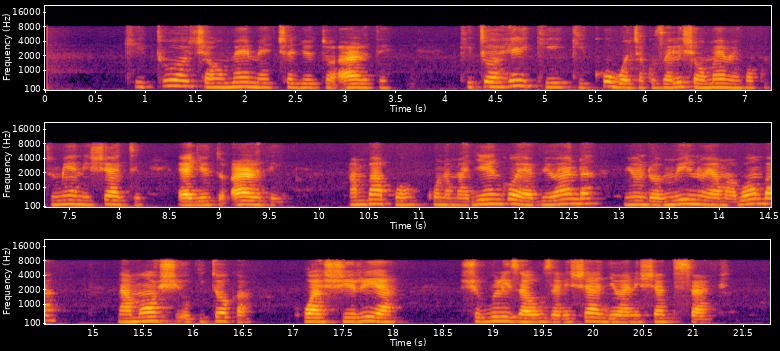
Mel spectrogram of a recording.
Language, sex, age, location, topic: Swahili, female, 25-35, Dar es Salaam, government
